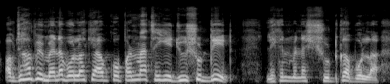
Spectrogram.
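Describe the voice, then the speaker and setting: A man from Jammu and Kashmir, a teacher giving an explanatory grammar lecture and repeating each point slowly with English examples. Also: high-pitched, expressive, fairly bright tone.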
